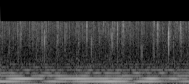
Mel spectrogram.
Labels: {"label": "biophony, midshipman", "recorder": "SoundTrap 500"}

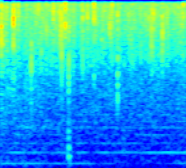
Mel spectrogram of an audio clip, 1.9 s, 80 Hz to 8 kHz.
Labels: {"label": "biophony, midshipman", "recorder": "SoundTrap 500"}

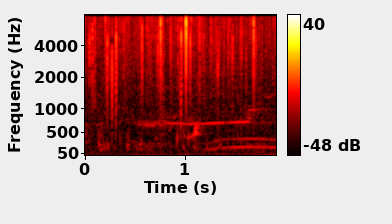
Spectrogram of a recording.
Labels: {"label": "biophony", "recorder": "SoundTrap 300"}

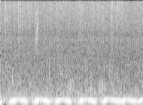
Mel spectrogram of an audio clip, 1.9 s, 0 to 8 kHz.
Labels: {"label": "biophony", "recorder": "SoundTrap 300"}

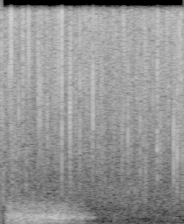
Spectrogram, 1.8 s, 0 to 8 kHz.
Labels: {"label": "biophony, growl", "recorder": "SoundTrap 500"}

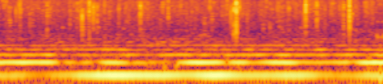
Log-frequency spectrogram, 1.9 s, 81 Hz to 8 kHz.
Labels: {"label": "biophony, midshipman", "recorder": "SoundTrap 500"}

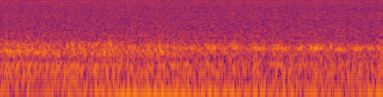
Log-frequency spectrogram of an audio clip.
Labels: {"label": "anthrophony, boat engine", "recorder": "HydroMoth"}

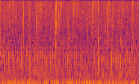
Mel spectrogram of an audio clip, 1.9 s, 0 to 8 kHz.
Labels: {"label": "biophony, rattle", "recorder": "SoundTrap 500"}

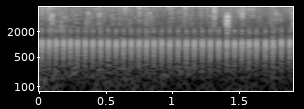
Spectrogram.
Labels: {"label": "biophony, rattle", "recorder": "SoundTrap 500"}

